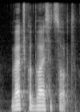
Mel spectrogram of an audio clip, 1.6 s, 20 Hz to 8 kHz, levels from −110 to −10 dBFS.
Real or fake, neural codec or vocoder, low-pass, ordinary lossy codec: fake; vocoder, 44.1 kHz, 128 mel bands, Pupu-Vocoder; 7.2 kHz; none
